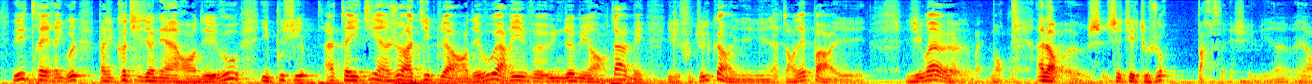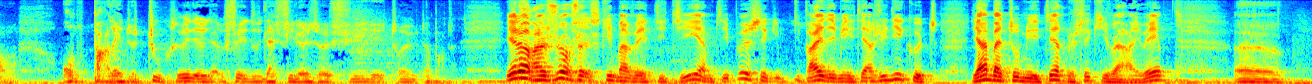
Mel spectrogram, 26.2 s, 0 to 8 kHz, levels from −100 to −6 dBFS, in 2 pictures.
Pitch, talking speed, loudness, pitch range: 105 Hz, 225 wpm, -16 LUFS, 95-140 Hz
